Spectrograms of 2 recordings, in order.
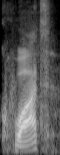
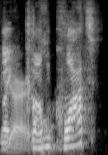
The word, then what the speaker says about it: kumquat: path to freedom opens at I guess you pronounce this word quat quats what quat's Wow kumquat kumquat yeah and believe it or not kumquats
